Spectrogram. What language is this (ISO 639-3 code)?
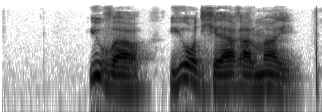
kab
